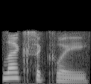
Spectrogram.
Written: lexically

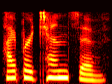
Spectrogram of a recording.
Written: hypertensive

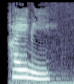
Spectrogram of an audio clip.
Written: heimie

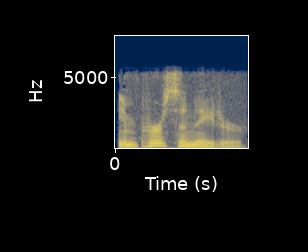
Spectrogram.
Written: impersonator

